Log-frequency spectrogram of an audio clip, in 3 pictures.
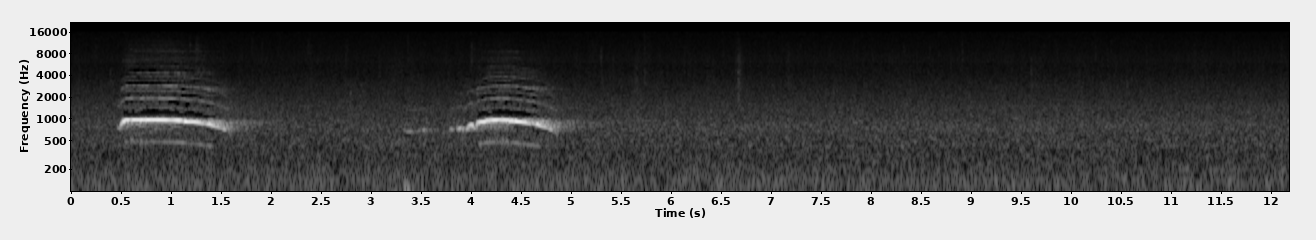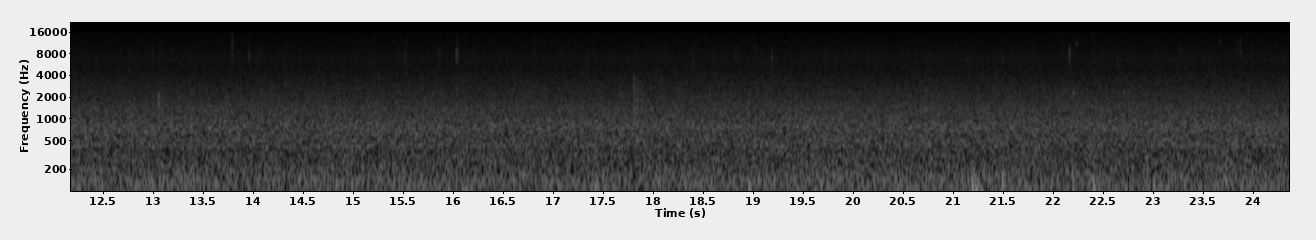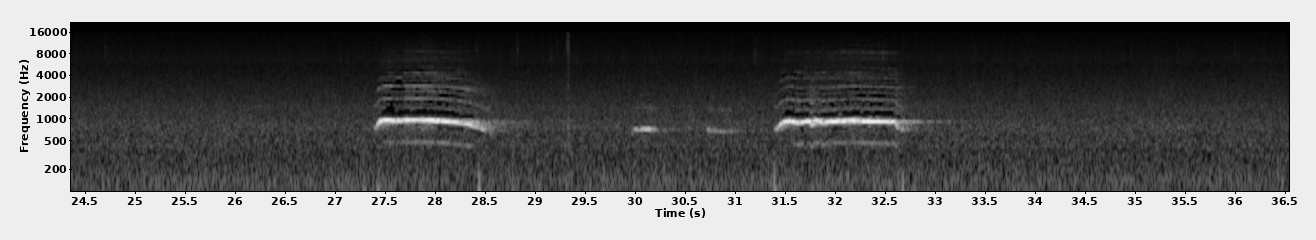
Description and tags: Call of a Tawny owl. Recorded in August 2009 in Perthshire /Scotland, using 2 AT3031 microphones and an Oade Brothers FR-2LE recorder.
field-recording, owl, ringtone, scotland, tawny-owl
